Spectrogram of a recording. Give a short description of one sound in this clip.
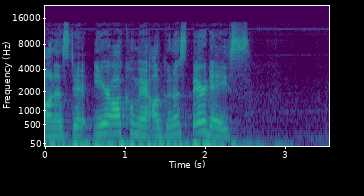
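A young woman reads aloud clearly into a close microphone.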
